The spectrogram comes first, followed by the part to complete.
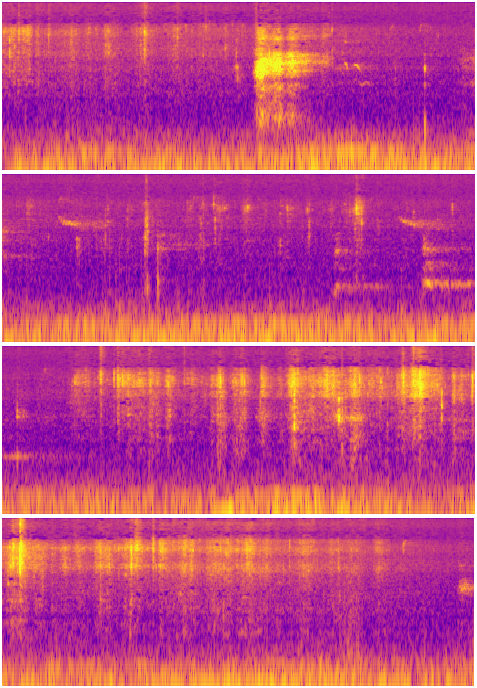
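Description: Near silence: a faint low rumble with scattered soft scratches, rustles and clicks from a coyote stepping and nosing about on the bark of a fallen tree trunk close by.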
